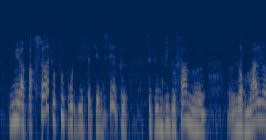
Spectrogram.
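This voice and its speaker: The woman's somewhat breathy voice carries lively intonation. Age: 80s+. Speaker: novelist. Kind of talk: interview answer.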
